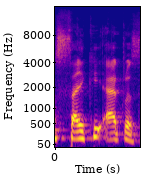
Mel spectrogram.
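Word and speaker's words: psychiatrist: अब ये देखिए यहाँ पे इसको हम साइकियाट्रिस्ट, साइकियाट्रिस्ट पढ़ते हैं, यानी ये पी क्या होता है, पी साइलेंट होता है।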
